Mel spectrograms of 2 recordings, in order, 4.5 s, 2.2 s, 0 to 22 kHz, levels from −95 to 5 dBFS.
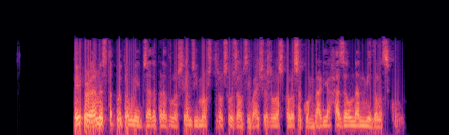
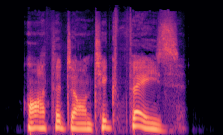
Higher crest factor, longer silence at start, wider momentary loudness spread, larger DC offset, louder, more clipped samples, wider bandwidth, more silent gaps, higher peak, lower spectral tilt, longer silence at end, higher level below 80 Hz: about the same, 16 dB vs 16 dB; first, 0.75 s vs 0.3 s; about the same, 7 LU vs 8 LU; neither; about the same, -18 LUFS vs -16 LUFS; neither; second, 8 kHz vs 17 kHz; neither; about the same, -2 dBFS vs 0 dBFS; about the same, -5 dB/octave vs -5.5 dB/octave; about the same, 0.45 s vs 0.45 s; first, -42 dBFS vs -50 dBFS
